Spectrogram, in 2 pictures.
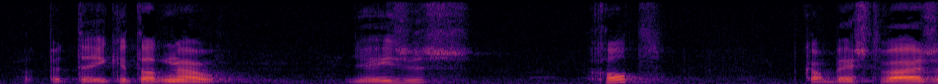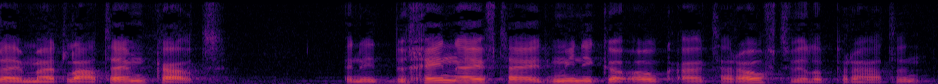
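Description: Guy reading a storybook aloud, calm and even, slightly high voice. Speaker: narrator.

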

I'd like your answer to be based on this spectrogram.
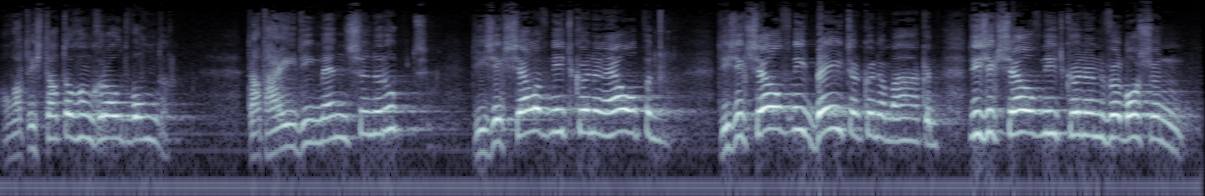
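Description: Male preacher, high voice, slow and deliberate, vivid storytelling sermon, long church echo. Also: a little mellow. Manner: vivid, emphatic storytelling with many exclamations. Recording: echoey church hall.

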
